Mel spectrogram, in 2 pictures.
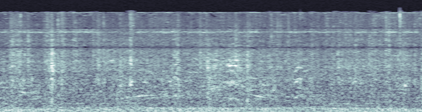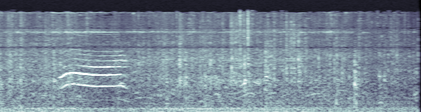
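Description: Team of four Clydesdale horses walking on grass, pulling a wagon: soft hoof clops and scattered harness clinks over a steady low rumble. A short high call rises slightly, then holds, about five seconds in.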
